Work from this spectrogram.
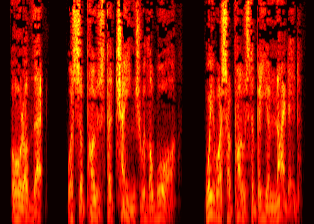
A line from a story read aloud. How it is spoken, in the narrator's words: another of the lieutenants growled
